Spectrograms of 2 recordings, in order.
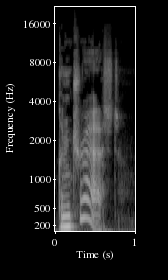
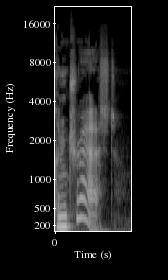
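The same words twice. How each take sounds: First: The stress is on the second syllable. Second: The stress is on the second syllable.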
